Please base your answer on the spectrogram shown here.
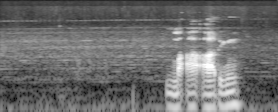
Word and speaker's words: maaaring: It's peculiar in Tagalog how if you have 3 A's in a row, you pronounce each one slightly separately. Maaaring.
